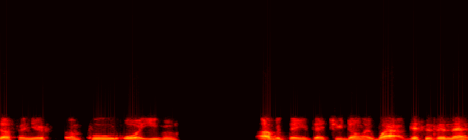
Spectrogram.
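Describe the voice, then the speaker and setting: A man with a Baltimore accent, medium in pitch, at a fairly quick pace with lively intonation. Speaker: fitness coach. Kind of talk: casual interview. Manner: halting, many restarts.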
